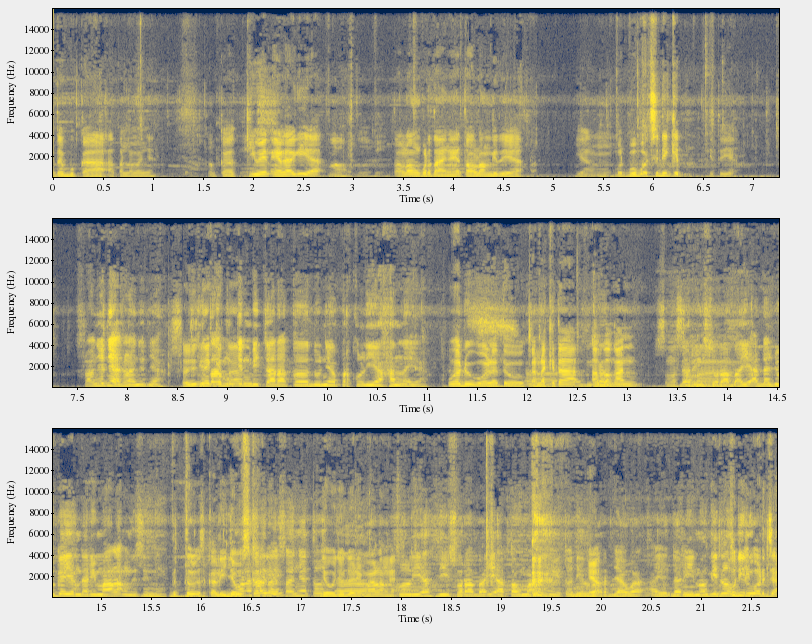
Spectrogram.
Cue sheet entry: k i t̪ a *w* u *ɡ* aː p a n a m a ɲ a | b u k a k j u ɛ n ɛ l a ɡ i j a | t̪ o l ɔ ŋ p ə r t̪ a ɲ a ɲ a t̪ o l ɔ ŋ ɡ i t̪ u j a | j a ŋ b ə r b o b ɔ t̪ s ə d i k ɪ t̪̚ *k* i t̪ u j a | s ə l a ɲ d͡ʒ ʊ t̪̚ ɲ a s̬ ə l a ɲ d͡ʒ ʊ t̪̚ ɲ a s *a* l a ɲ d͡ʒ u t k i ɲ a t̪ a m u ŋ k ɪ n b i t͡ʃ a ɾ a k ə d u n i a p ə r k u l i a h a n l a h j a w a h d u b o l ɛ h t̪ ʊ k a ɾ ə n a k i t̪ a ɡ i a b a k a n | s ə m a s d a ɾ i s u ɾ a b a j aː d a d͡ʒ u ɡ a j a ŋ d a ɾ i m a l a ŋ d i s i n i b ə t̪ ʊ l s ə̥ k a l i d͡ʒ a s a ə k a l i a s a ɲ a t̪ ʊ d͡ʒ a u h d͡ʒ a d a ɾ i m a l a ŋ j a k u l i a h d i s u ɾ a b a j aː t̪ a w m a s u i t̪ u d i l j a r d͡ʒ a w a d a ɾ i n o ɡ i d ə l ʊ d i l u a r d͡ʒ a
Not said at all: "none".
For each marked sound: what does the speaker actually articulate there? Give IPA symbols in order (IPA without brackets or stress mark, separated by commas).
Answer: b, k, ɡ, ə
